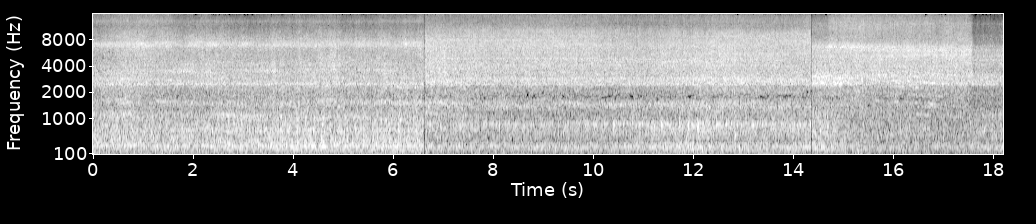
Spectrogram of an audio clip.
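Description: Large band saw running, its blade cutting through a wooden log: a loud, steady rushing noise whose tone shifts a few times.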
